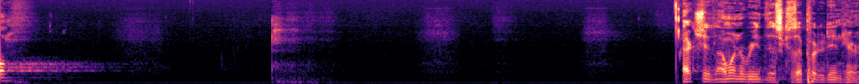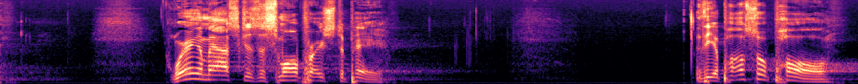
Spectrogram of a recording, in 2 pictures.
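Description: An elderly man speaks slowly and earnestly into a microphone, with pauses between phrases.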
